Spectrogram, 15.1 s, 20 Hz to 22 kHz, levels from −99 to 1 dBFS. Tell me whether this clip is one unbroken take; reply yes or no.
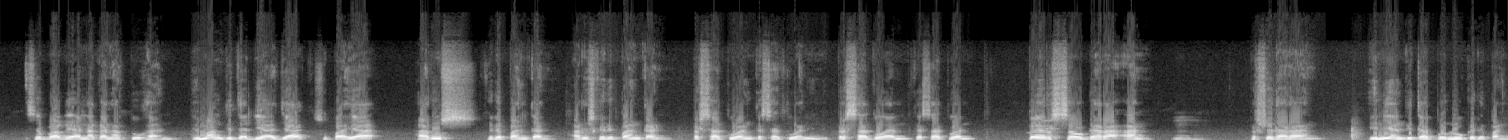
no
